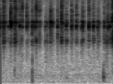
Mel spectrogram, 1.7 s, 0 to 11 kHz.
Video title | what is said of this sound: Just Another Day In The Shop Storage Unit Walk Through And Tool Cart Tool👨‍🔧Review Pt99 #nanosocket🤔 | you can hear the play between the socket and the anvil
